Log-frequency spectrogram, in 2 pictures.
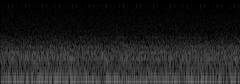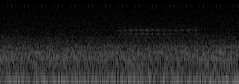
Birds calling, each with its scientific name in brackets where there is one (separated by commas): White-breasted Nuthatch (Sitta carolinensis)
